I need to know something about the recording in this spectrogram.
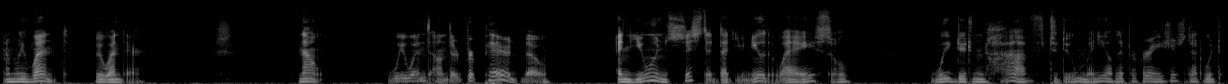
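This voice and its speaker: A man playing a shy, tender boyfriend in a soft, halting, intimate ASMR role-play, teasing and adoring. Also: mid-range voice, gravelly, dry recording. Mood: fond, reminiscing.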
